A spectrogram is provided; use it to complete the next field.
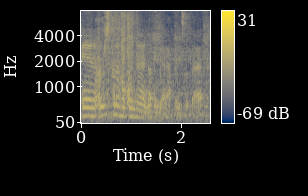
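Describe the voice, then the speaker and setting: A woman speaks in a soft voice. Noticeable background noise and audible room echo surround her. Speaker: vlogger. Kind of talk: casual chat. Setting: home kitchen. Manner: soft-spoken; casual.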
